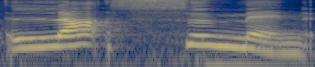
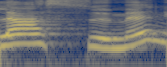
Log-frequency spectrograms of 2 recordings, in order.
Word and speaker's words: semaine: You see, before a vowel, the un explodes, by which I mean it becomes 2 syllables instead of 1. For instance, we have la semaine, the week. In la semaine, you have the letters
